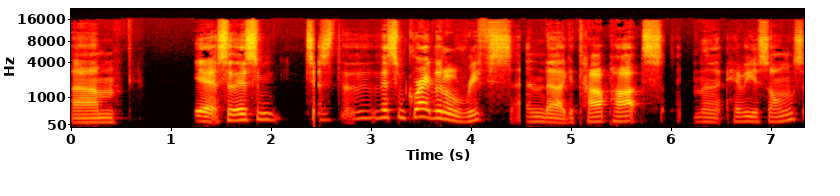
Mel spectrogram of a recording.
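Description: The recording is very clean, with a silent background. The speaker has an Australian accent, a moderate pace and ordinary pitch variation. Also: man. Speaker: podcast co-host. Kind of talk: casual chat.

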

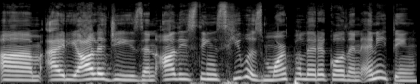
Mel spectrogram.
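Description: Animated in tone, a woman speaks at a fairly high pitch and a moderate pace with ordinary pitch variation. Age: 30s. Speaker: newspaper editor and church member. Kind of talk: podcast interview testimony. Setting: studio.

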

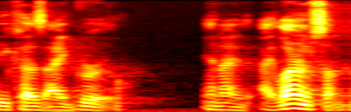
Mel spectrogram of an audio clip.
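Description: A man's voice on a very clean recording against a silent background. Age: 30s. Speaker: podcast co-host. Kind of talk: casual chat.

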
